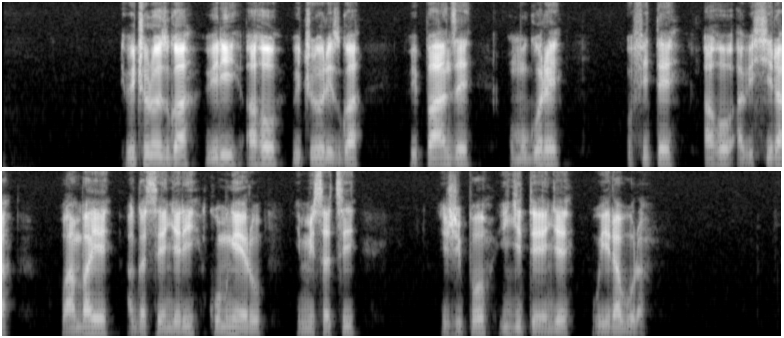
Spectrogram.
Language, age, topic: Kinyarwanda, 18-24, finance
